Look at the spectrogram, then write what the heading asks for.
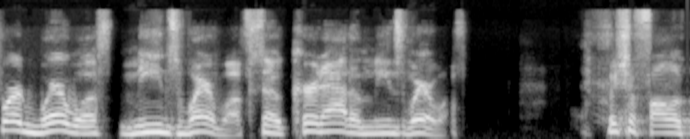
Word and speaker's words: kurtadam: here let's see oh it's pronounced kurtadam not Kurt Adam could not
